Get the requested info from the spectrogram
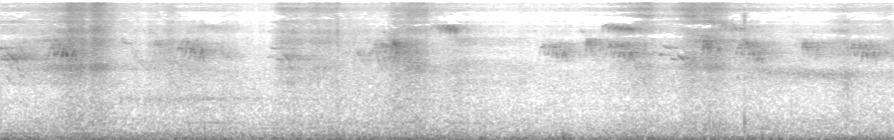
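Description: Quiet outdoor ambience: faint birds chirping now and then over a steady low rumble.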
